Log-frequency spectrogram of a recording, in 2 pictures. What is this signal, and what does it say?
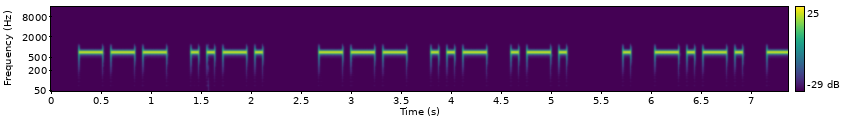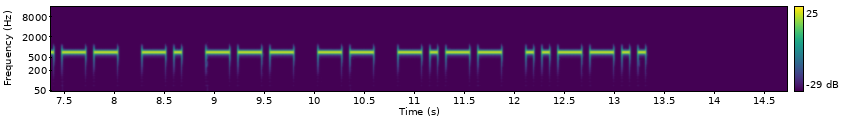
Morse code, heard as a keyed tone, about 16 wpm, 700 Hz. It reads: OF OUR ECONOMY?
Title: Sentences from Top 1000 Words - Review Part 5 - 15wpm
